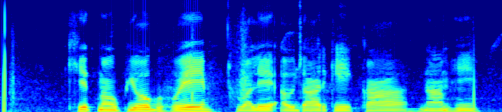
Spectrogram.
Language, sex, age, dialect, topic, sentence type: Chhattisgarhi, male, 60-100, Western/Budati/Khatahi, agriculture, question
